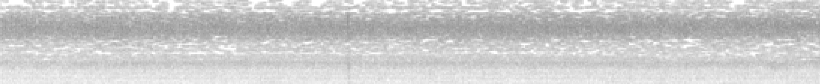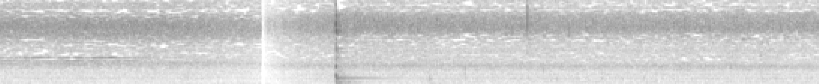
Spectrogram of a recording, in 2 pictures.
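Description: Balushahi dough rings deep-frying in hot oil in a steel pan: a steady sizzle. About three-quarters through the sizzle drops out for a moment, then comes one sharp knock with a short ring.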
